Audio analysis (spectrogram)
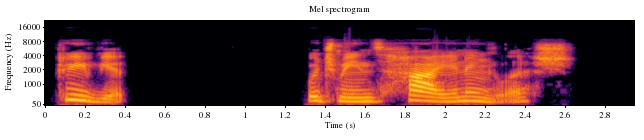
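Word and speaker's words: Привет: for example this strange looking word here is pronounced privet which means hi in english this will make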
